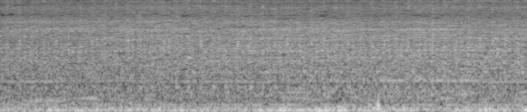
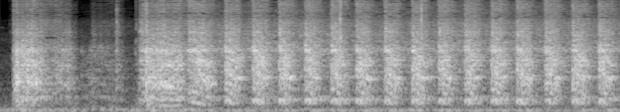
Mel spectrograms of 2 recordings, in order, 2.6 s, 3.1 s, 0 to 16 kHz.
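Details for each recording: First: Toyota Land Cruiser V6, previously crank-no-start with fuel pump relay in question: engine holds a steady, even idle with no knocks, misses or surging; healthy idle. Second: Toyota Land Cruiser V6: starter cranks evenly, about four turns a second, for nearly five seconds but engine never catches; crank no start, fuel pump relay in question, cause not confirmed.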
